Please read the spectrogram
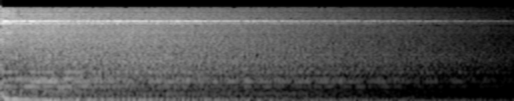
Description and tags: this is a new series made from sampling acoustic guitar and processing everything in renoise multiple resampling also layered with various nature sounds diy bells, kicks, and pads.
abstract, achievement, bright, button, digital, effect, electric, element, energy, future, futuristic, game, level, level-up, menu, notification, sci-fi, sfx, sound, sound-design, soundeffect, ui, up, user-interface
